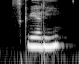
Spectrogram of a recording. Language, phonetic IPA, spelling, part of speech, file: Czech, [ˈskvjɛliː], skvělý, adjective, Cs-skvělý.ogg
- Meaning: great (very good)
